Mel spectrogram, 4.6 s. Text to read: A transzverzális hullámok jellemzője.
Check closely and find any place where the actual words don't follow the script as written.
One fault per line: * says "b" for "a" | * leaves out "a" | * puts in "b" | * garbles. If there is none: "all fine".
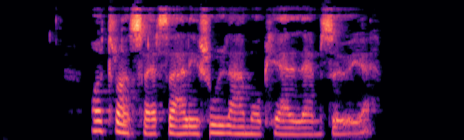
all fine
